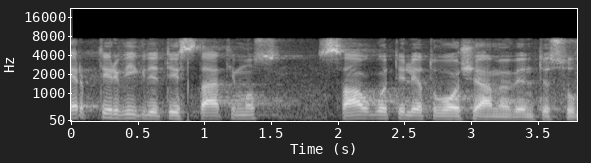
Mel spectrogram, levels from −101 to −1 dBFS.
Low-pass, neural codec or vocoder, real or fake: 7.2 kHz; none; real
